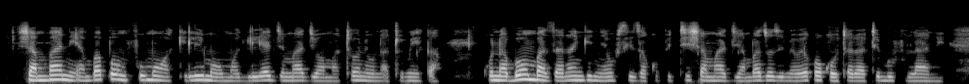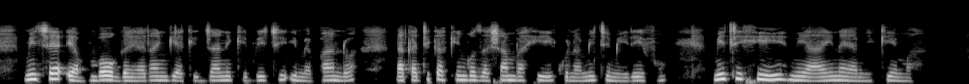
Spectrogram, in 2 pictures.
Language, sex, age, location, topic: Swahili, female, 25-35, Nairobi, agriculture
